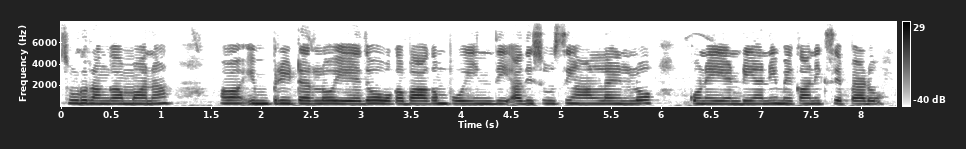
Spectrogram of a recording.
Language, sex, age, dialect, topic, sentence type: Telugu, male, 18-24, Telangana, agriculture, statement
